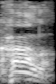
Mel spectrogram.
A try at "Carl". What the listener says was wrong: Carl. Not Carla, just Carl. Carl.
